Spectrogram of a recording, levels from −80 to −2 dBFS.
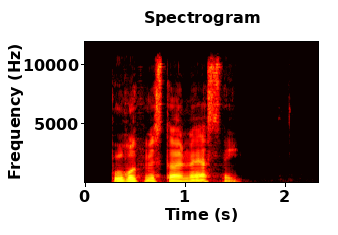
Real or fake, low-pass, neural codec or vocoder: fake; 10.8 kHz; codec, 44.1 kHz, 1.7 kbps, Pupu-Codec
